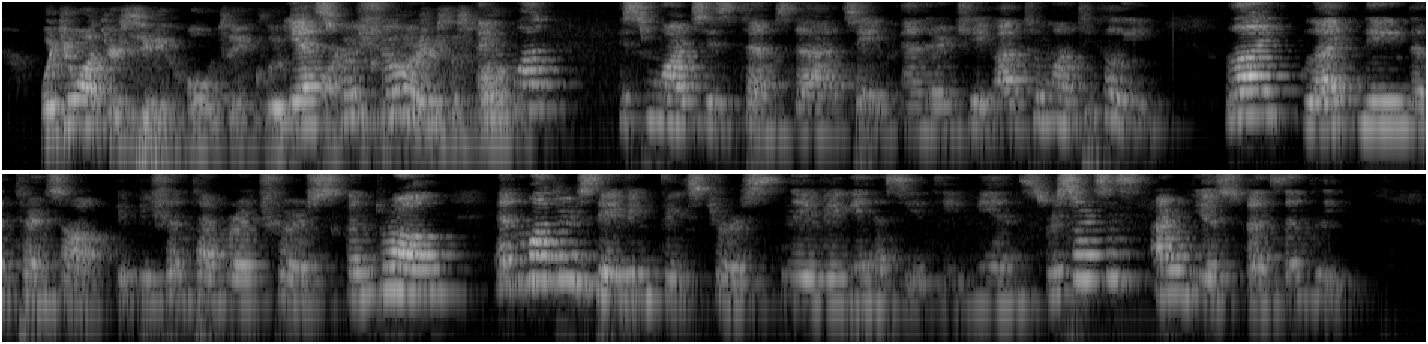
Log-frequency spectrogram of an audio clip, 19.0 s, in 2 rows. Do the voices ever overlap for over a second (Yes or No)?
Yes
